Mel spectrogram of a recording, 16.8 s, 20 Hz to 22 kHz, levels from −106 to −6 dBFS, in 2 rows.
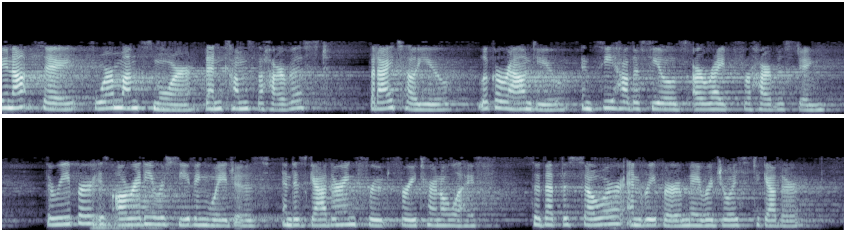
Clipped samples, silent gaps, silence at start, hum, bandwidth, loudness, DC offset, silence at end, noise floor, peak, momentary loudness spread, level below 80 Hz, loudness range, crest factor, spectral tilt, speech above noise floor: under 0.1%; none; 0 s; none; 5.4 kHz; -24 LUFS; under 0.1%; 0.05 s; -51 dBFS; -2 dBFS; 12 LU; -84 dBFS; 3 LU; 22 dB; -2.5 dB/octave; 27 dB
